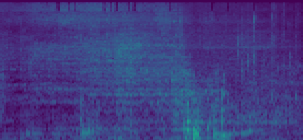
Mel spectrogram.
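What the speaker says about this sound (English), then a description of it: "I have a flat screwdriver, and I'll slowly release the water" Water released from a water heater's drain valve with a flat screwdriver gushes and splashes nearby, a rising hiss with gurgling spatters toward the end, no speech.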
